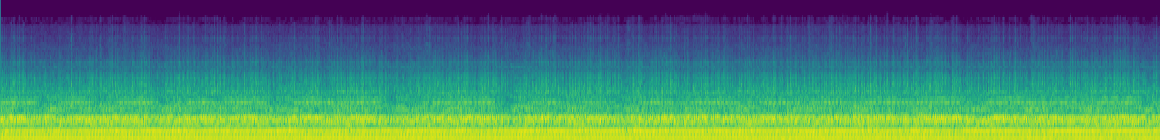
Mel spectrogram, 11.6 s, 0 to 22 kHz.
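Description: Deutz 6206 tractor's air-cooled four-cylinder diesel running steadily at working revs, driving a Welger AP45 small square baler picking up hay.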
